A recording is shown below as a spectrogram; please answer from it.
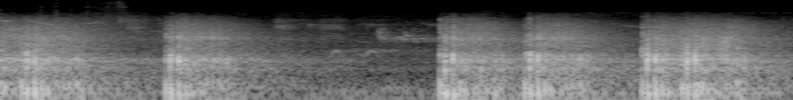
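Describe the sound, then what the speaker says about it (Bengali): Repeated sharp gunshot bursts from a distant army firing range in the open, arriving in separate volleys with quieter gaps between them and no talking. "কোকিলের ডাক, তার সাথে ফায়ারিং এর আওয়াজ শুনতে পাচ্ছেন আপনারা?"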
